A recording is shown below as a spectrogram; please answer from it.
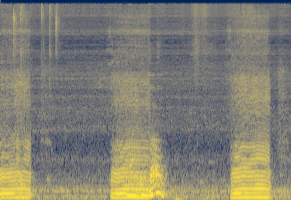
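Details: Pug dog snoring while asleep: loud rattling snores with quiet pauses between, about three in six seconds.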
